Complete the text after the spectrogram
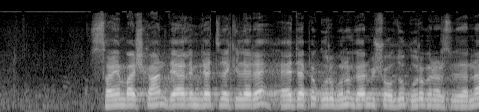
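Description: A middle-aged man reads out into a microphone in a large hall.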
